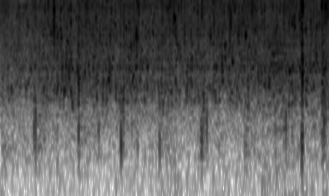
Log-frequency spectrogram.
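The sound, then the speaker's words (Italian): A mountain stream in the woods flows steadily, its broad rushing hiss broken by small bubbling splashes and brief gurgles scattered throughout, with no voices present. “Adesso, per esempio, sono venuto qui in montagna a camminare nel bosco, a sentire l'acqua che scorre”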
